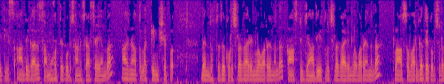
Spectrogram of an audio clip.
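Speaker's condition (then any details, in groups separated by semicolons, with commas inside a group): No condition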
